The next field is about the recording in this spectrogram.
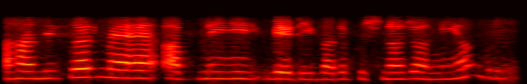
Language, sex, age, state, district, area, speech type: Punjabi, female, 30-45, Punjab, Tarn Taran, rural, conversation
